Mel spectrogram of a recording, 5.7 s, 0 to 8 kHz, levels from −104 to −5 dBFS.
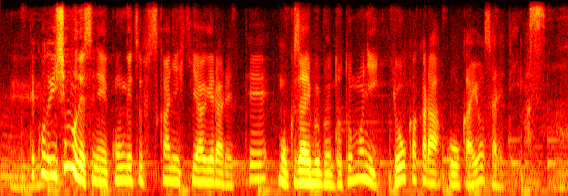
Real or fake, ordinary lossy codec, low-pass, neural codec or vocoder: real; Opus, 32 kbps; 7.2 kHz; none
